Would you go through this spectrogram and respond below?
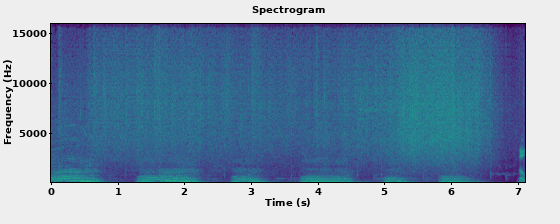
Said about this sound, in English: The lion roared and charged toward them at incredible speed.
